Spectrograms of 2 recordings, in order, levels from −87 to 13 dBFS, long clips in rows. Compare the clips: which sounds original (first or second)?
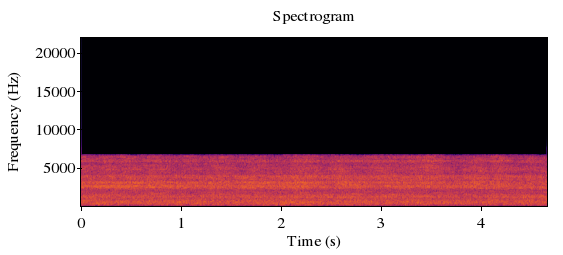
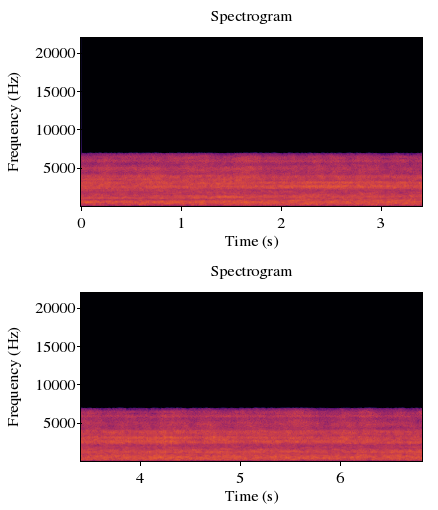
first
